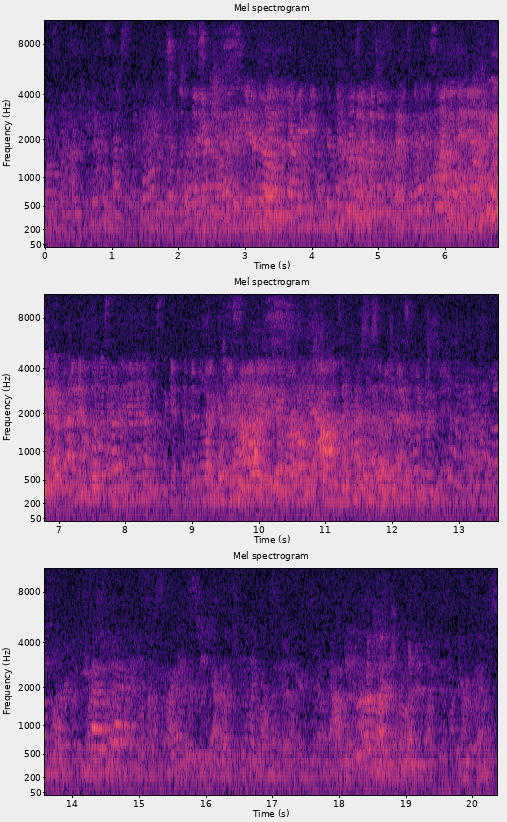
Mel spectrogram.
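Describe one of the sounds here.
Many adults chatter and talk over one another in a room.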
